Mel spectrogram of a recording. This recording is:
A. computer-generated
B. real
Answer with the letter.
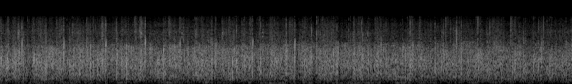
B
